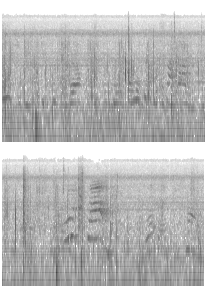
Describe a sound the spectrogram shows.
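A woman talks close by.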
